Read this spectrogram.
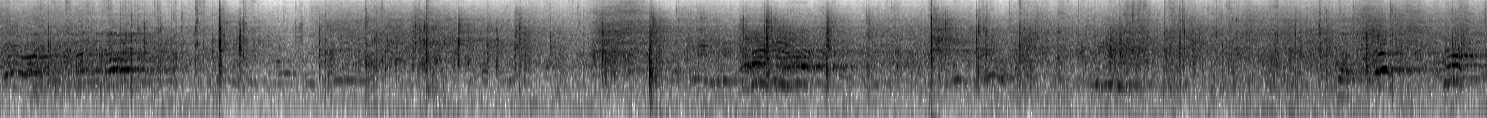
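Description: Hockey sticks clack against a puck with sharp knocks.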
